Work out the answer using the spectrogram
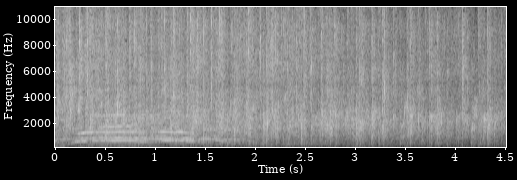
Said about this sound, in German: Also bitte alle einmal klatschen, die für die Schildkröte sind.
